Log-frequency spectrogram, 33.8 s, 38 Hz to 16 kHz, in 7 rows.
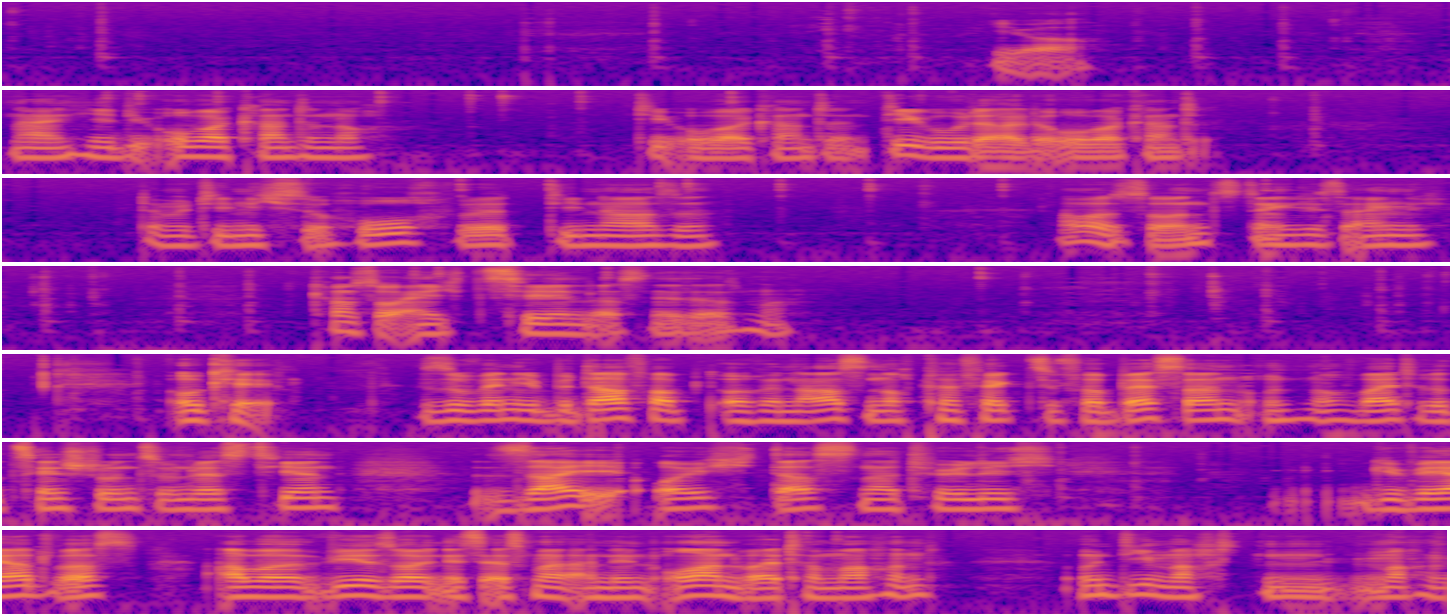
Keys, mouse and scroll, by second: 2.4 middle click, 3.0-4.5 middle drag, 5.2 right click, 5.6 middle click, 6.1-7.8 drag, 6.1-7.8 right drag, 7.8-8.9 middle drag, 9.9-11.2 middle drag, 11.2-14.1 drag, 11.9-13.8 right drag, 14.1 middle click, 14.7 click, 15.9-17.8 drag, 16.5-17.6 middle drag, 16.5-17.9 right drag, 17.9 click, 18.4 a, 22.0 middle click, 25.6 middle click, 29.5-31.7 middle drag, 31.7-33.7 drag.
